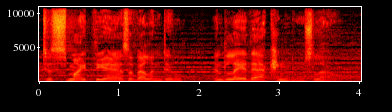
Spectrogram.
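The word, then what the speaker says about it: Elendil: smite the heirs of ellen dill and lay their kingdoms low it's pronounced like a more like an e sound than an eye sound i'm afraid sir but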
